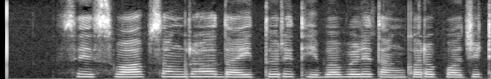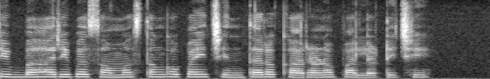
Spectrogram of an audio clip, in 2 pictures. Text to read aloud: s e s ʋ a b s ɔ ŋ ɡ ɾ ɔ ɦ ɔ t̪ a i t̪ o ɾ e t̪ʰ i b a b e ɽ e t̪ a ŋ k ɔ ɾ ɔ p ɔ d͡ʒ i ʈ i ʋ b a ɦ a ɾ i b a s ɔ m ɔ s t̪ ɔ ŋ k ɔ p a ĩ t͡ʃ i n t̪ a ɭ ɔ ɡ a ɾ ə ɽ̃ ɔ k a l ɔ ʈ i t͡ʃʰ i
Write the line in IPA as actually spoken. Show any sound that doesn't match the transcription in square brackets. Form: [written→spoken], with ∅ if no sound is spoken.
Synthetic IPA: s e s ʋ a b s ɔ ŋ ɡ ɾ ɔ ɦ ɔ [t̪→d̪] a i t̪ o ɾ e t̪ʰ i b a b e [ɽ→ɭ] e t̪ a ŋ k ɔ ɾ ɔ p ɔ d͡ʒ i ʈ i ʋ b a ɦ a ɾ i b a s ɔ m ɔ s t̪ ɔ ŋ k ɔ p a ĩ t͡ʃ i n t̪ a [ɭ→ɾ] ɔ [ɡ→k] a ɾ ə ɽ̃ ɔ [k→p] a l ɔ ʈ i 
